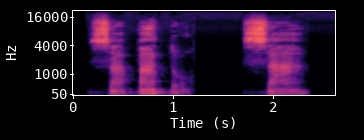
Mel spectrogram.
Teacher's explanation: In Hispanic America, the letter Z makes an S sound.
